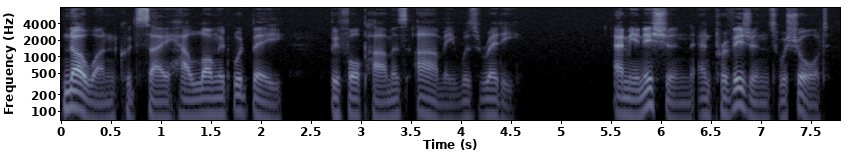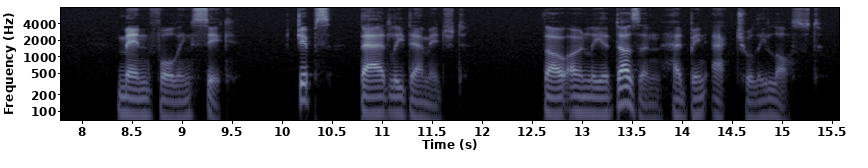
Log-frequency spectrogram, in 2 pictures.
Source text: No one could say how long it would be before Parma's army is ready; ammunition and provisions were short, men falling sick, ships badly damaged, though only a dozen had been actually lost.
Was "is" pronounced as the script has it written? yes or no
no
